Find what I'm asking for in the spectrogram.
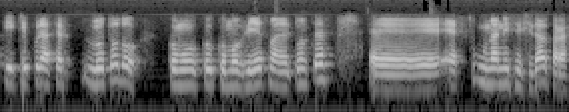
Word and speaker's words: Griezmann: Me gustaría que tú dijeras cómo se dice en francés Antoine Griezmann.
